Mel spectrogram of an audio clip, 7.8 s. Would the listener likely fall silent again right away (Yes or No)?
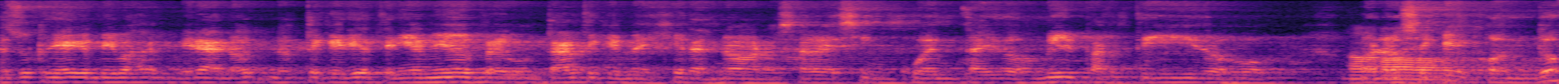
Yes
